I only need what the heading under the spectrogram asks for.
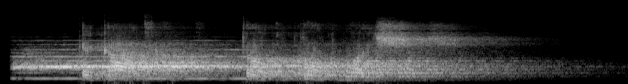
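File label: Announcer Female, English; Warframe; Corpus Venus Announcer; Battle Barks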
